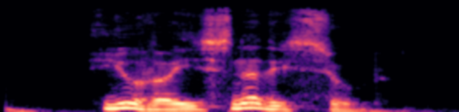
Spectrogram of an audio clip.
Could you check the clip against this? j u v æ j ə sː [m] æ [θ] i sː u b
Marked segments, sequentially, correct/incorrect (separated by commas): incorrect, incorrect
